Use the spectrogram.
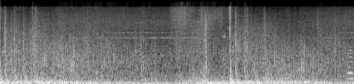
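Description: A loud, rumbling blast from the Confringo spell, a sustained low boom filling the whole stretch with a sharper burst near the middle and no voices over it.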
